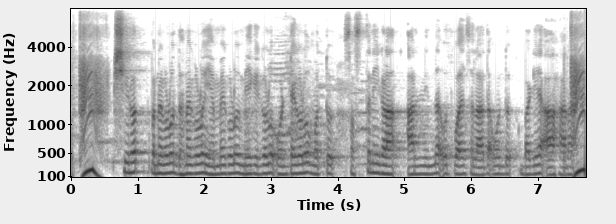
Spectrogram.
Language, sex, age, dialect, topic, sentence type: Kannada, male, 25-30, Mysore Kannada, agriculture, statement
